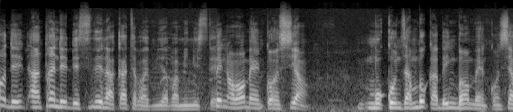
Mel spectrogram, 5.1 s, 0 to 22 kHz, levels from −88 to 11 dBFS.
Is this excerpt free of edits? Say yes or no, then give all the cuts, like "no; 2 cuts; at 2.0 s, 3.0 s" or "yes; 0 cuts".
no; 1 cut; at 2.1 s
